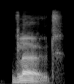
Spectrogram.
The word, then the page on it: gloat: British English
